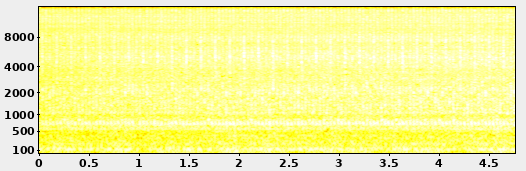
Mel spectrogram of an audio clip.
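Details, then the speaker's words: Toyota Land Cruiser Prado diesel with a knocking engine, later swapped for a Hilux engine, oil pressure at 35–43 psi: rough idle with a hollow, uneven knock and light ticking on top that does not settle, fitting piston slap. "Vamos começar agora Land Cruise com problema de motor batendo batendo"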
